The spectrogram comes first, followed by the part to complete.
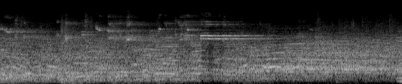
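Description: Live basketball game sound in a large sports hall: crowd noise and voices, with ball bounces and short high squeaks of sneakers on the court.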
